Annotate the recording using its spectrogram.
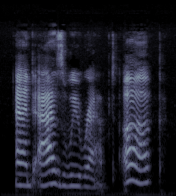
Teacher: there's a new idea being introduced. So my intonation goes up.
